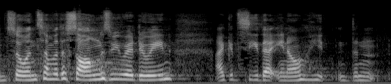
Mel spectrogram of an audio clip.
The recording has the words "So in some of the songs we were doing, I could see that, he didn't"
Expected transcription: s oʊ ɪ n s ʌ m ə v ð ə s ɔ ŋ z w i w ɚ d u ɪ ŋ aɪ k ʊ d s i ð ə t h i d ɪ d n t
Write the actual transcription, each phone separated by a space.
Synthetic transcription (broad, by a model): s oʊ ɪ n s ʌ m ə v ð ə s ɔ ŋ z w i w ɚ d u ɪ ŋ aɪ k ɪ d s i ð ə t h i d ɪ d n t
